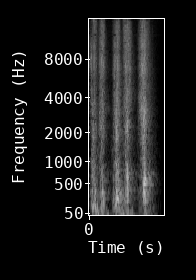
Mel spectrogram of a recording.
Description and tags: Stomping & scratching with shoes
